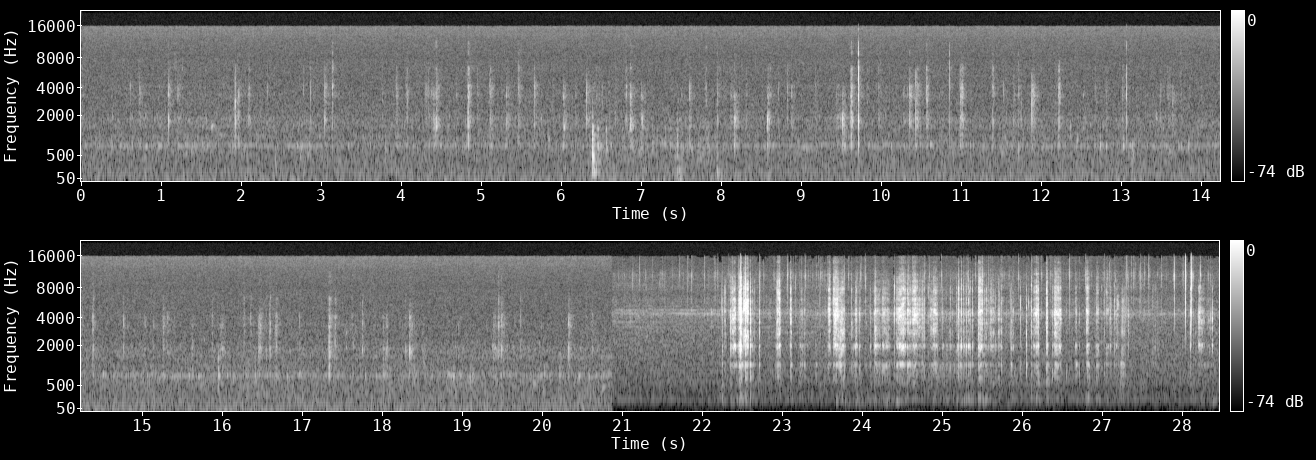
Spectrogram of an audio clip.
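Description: Underwater sound picked up by a camera submerged on a crab pot: scattered faint clicks and crackles over a steady hum, then, about three-quarters of the way in, a burst of rapid, louder clicking and scratching as a spider crab clambers onto the pot.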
